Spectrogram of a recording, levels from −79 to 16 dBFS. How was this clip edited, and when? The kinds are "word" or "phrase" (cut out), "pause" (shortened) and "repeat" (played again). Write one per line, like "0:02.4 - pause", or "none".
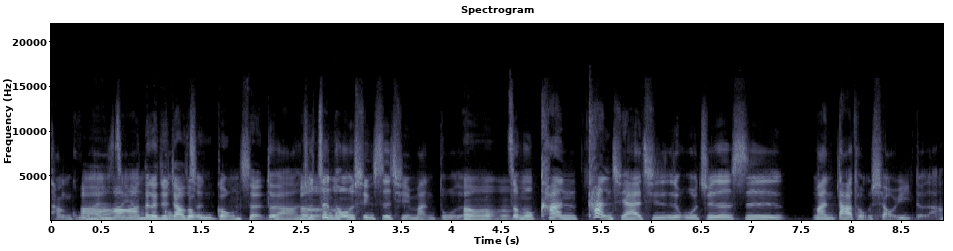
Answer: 0:05.3 - pause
